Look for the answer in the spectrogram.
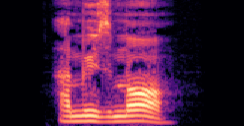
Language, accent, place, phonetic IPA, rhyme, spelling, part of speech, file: German, Germany, Berlin, [amyzəˈmɑ̃ː], -ɑ̃ː, Amüsement, noun, De-Amüsement.ogg
- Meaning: amusement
